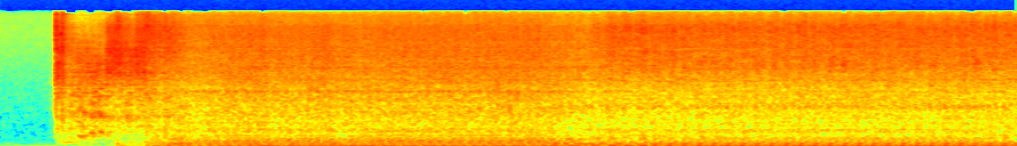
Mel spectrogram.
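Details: Camaro starting. It catches quickly on the starter, then settles into an even idle with a steady low rumble and no misses or knocks: normal start and idle.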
